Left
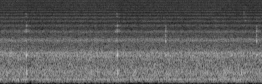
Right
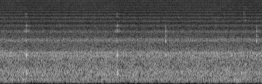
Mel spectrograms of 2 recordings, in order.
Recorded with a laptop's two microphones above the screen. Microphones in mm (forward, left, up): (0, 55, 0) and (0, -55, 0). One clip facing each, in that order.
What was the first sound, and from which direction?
Only background noise.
